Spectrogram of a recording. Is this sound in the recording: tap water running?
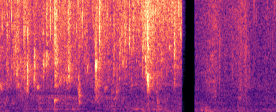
yes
